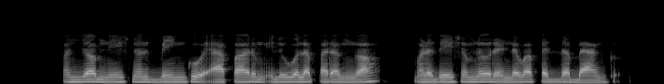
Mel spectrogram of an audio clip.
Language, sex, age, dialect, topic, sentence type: Telugu, male, 25-30, Southern, banking, statement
